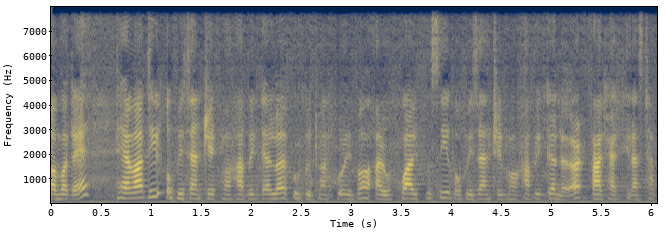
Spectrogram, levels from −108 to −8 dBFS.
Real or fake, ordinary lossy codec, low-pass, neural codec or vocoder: fake; none; none; codec, 16 kHz, 1 kbps, FunCodec, trained on LibriTTS, 50 frames a second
